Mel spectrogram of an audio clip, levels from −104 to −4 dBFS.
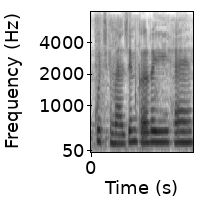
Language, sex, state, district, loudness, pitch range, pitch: Hindi, female, Bihar, Kishanganj, -23 LUFS, 215-235 Hz, 225 Hz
